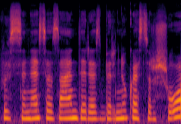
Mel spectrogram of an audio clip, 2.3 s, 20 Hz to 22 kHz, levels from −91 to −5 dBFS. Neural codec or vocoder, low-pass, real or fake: vocoder, 48 kHz, 128 mel bands, Vocos; 19.8 kHz; fake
